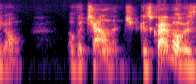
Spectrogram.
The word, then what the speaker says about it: Krylov: And look that fight against um um Krylov Let me pronounce this last thing correctly. Um Krylov.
